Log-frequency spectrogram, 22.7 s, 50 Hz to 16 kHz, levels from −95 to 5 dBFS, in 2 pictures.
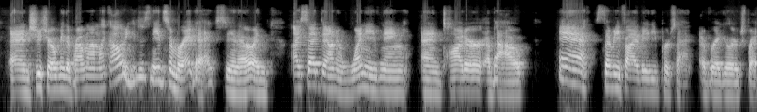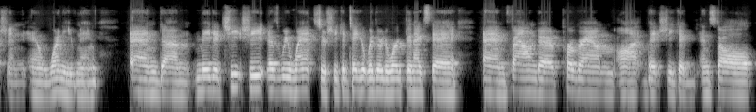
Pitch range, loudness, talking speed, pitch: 130-150 Hz, -14 LUFS, 175 wpm, 140 Hz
